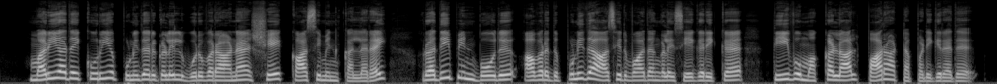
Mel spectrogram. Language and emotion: Tamil, neutral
